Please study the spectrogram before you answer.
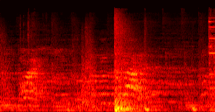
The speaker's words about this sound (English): He lets go of the phone and slams into a tile floor.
